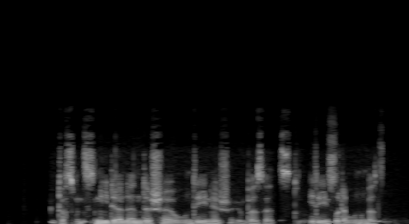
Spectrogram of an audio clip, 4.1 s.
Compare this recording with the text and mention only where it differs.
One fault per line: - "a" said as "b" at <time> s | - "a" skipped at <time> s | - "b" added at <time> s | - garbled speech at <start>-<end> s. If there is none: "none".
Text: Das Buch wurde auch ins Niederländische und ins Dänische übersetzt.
- "Buch wurde auch" skipped at 0.7 s
- "ins" skipped at 2.0 s
- garbled speech at 3.1-3.8 s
